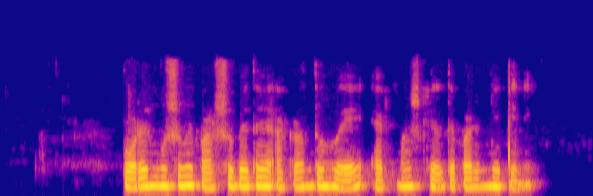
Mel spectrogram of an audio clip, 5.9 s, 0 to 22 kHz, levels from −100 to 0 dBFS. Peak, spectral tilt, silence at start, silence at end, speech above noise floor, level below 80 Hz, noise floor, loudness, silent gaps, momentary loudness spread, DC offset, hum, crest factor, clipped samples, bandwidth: -2 dBFS; -9.5 dB/octave; 1.25 s; 0.6 s; 51 dB; -48 dBFS; -64 dBFS; -15 LUFS; none; 7 LU; under 0.1%; none; 14 dB; under 0.1%; 7.2 kHz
